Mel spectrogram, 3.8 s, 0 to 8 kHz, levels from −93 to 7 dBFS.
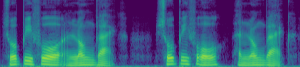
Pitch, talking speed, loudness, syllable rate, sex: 110 Hz, 160 wpm, -16 LUFS, 4.8 syllables/s, male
